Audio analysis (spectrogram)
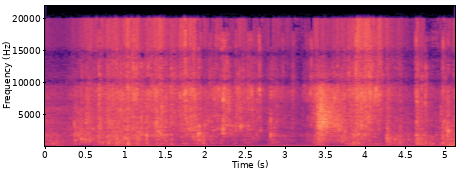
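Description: Water runs from a tap in a steady, close splashing stream with a low constant hum underneath, and no one speaks.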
